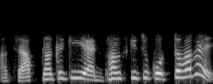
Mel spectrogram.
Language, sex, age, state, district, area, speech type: Bengali, female, 45-60, West Bengal, Kolkata, urban, conversation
